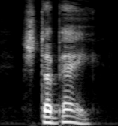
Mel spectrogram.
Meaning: a long-haired breed of dog originating from Friesland, historically used as retriever, pointer, hound, watchdog and cart-dog
- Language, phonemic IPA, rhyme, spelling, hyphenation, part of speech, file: Dutch, /staːˈbɛi̯/, -ɛi̯, stabij, sta‧bij, noun, Nl-stabij.ogg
